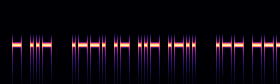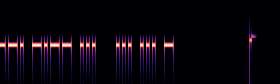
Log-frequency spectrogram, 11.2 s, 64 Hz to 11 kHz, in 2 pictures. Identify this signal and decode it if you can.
Morse code, heard as a keyed tone, about 20 wpm, 700 Hz. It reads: TU PAUL W9YS SST
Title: K1USN SST QSO Practice - 20wpm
